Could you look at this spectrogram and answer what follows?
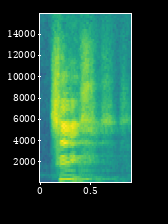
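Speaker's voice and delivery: high-pitched cry of shame, dropping away; scandalized rebuke; disgusted shaming. Real, not acted. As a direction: spit out repeated tuts of disapproval. Preacher cries shame.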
